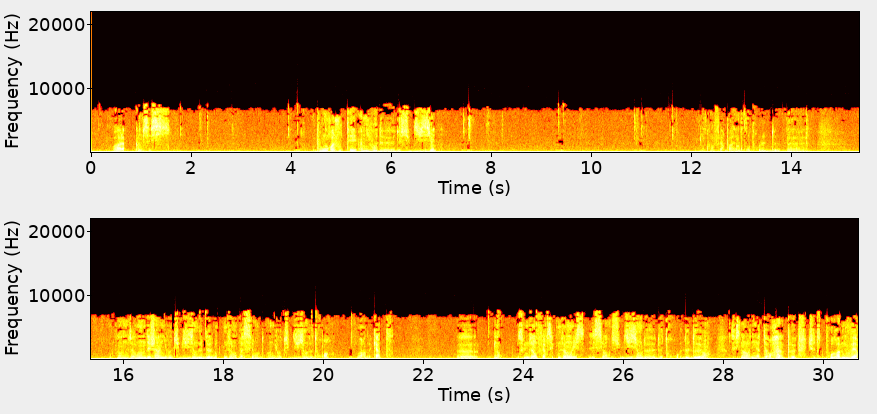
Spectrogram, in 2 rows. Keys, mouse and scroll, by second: 0.6 middle click, 0.8 click, 2.5 Tab, 4.3-7.1 middle drag, 6.3 KP_1, 7.7 KP_3, 10.4 middle click, 11.1 scroll up 1, 11.3-13.0 middle drag, 13.1 ctrl+2, 17.8-22.0 drag, 21.6-22.0 scroll up 1, 22.0-23.5 middle drag, 23.7 click, 27.9-30.0 middle drag, 30.4-30.7 middle drag.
